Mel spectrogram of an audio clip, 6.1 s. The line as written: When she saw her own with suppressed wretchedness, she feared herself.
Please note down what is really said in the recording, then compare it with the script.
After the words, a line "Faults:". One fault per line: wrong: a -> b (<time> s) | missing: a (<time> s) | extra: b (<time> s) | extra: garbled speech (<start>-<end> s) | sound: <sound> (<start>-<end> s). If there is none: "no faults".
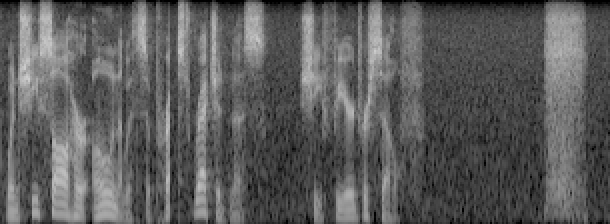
When she saw her own with suppressed wretchedness, she feared herself.
Faults:
sound: dropout (1.7-1.8 s)
sound: breath (5.4-5.9 s)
